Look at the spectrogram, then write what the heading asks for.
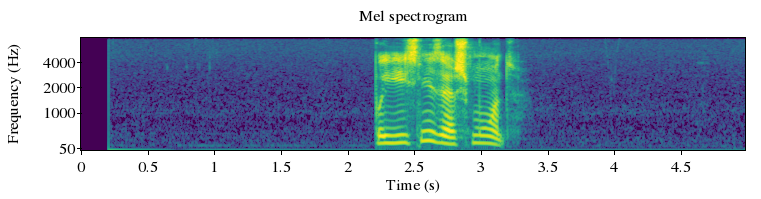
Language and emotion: Russian, neutral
